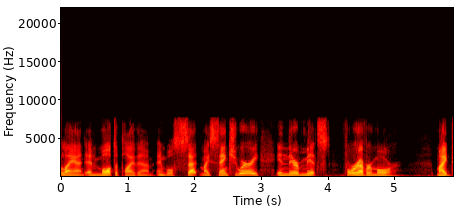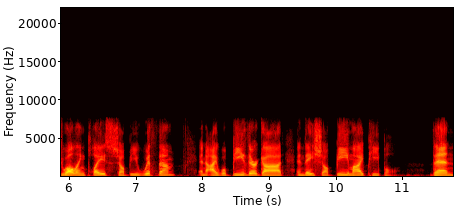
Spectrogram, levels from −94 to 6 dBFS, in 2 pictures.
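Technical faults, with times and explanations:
No technical faults are audible.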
